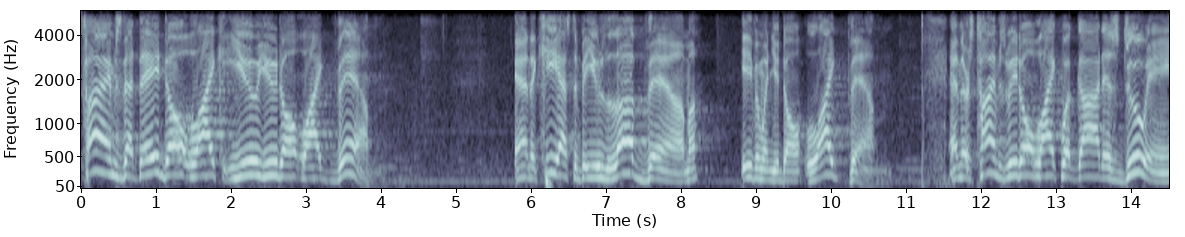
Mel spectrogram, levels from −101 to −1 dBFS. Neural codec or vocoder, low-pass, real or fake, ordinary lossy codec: none; 5.4 kHz; real; Opus, 64 kbps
